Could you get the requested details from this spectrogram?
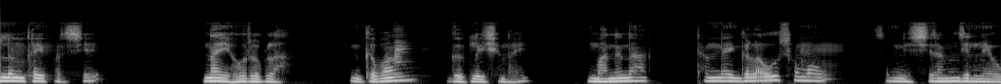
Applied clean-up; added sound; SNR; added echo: neural mask model DeepFilterNet 3.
